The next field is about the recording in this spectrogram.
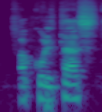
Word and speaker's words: Ocultas: But there's a really cool podcast called Historias Ocultas, but Ocultas, it's spelled OCOOLTAS, like the word cool.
